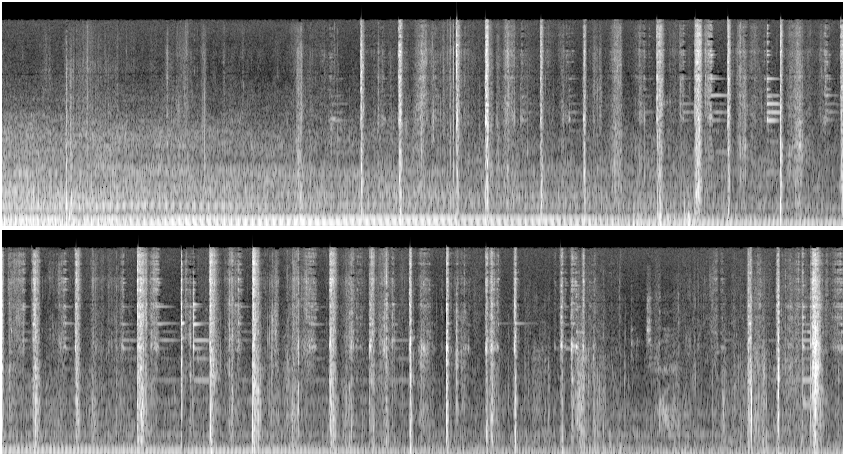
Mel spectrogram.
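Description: A small metal trowel scrapes and digs into dry, stony soil.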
